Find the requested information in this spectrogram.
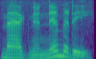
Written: magnanimity

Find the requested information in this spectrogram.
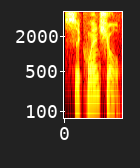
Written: sequential

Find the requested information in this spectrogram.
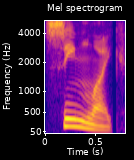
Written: seamlike

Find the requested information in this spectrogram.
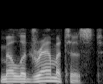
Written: melodramatist

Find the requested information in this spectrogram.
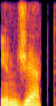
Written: inject

